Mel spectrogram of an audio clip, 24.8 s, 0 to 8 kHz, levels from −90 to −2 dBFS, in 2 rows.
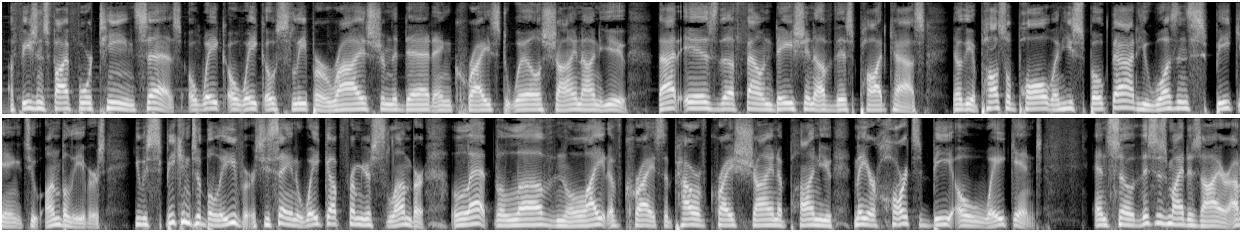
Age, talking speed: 20-39, 190 wpm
